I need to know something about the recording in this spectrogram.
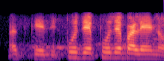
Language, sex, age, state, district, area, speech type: Kannada, female, 30-45, Karnataka, Mandya, rural, conversation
